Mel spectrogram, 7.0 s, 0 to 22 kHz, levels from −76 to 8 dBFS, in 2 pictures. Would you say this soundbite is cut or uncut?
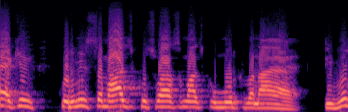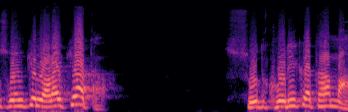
cut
